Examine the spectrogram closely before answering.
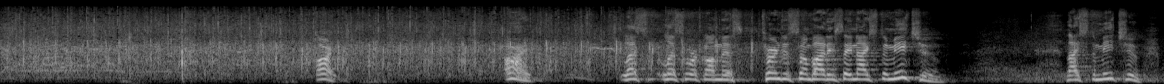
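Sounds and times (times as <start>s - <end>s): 
audience applauding: 0.0s - 8.3s
speech: 3.2s - 3.8s, 5.0s - 5.5s, 6.2s - 9.5s, 10.6s - 11.6s.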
